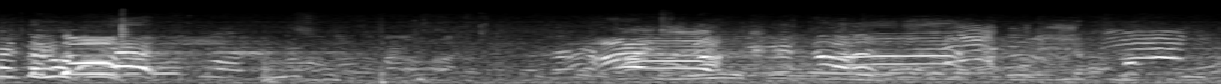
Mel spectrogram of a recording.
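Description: Voices shouting and calling out across a football pitch during play: several short loud shouts, and one long held call about four seconds in.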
